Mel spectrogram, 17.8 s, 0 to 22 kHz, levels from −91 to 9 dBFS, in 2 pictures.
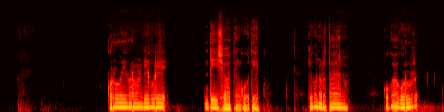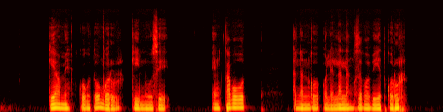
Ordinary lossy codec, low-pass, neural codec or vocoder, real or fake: none; 19.8 kHz; none; real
